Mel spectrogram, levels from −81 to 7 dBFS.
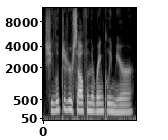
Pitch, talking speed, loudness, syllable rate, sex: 195 Hz, 255 wpm, -18 LUFS, 6.8 syllables/s, female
